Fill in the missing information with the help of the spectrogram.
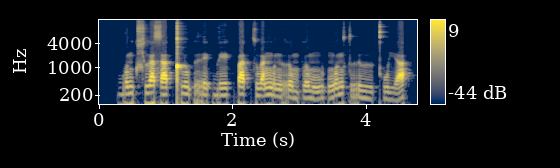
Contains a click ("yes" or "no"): no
